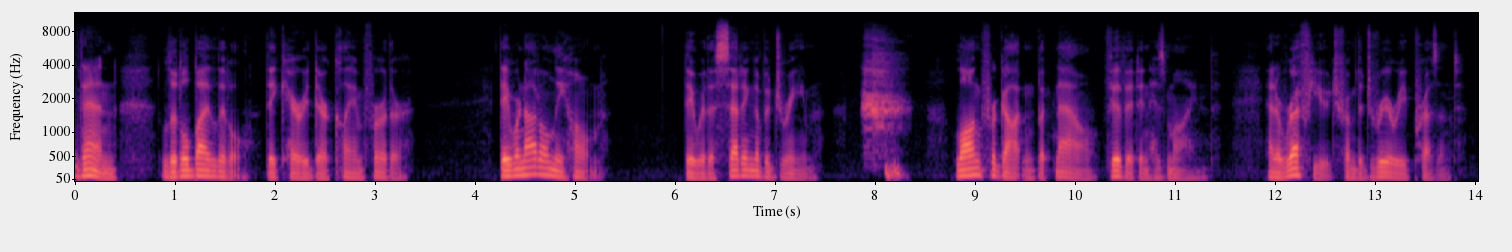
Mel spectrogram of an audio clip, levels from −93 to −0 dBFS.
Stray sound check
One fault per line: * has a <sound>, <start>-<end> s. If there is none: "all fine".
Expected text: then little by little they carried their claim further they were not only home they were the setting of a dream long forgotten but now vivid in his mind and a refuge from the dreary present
* has a sigh, 7.8-8.4 s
